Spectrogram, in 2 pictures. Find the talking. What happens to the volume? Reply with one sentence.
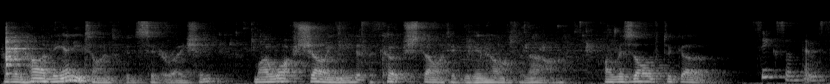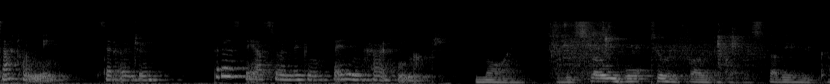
The volume of the talking goes down.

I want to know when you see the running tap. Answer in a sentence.
You can hear the running tap from 0.0 to 6.2 s and from 13.8 to 16.5 s.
